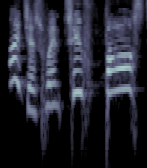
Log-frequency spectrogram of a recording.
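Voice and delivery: high, apologetic sigh; sheepish storybook tiger. A narrator's reading. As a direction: sigh out a small excuse. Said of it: "Tiger sighed".

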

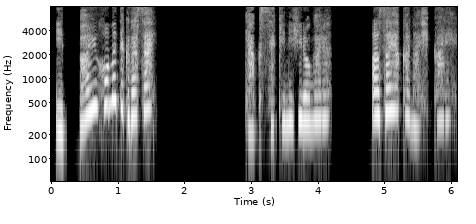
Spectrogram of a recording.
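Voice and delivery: ordinary talk, nothing marked

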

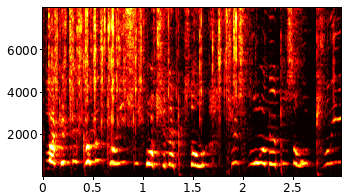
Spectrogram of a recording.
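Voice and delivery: very high, soft squeaky begging; squeaky pleading wife. Acted. Wife begs husband for one episode, squeaky pleading. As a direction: wheedle in a tiny squeaky voice.

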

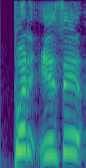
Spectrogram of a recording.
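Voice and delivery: sudden high, loud teasing question; spring the twist on chat; mock dramatic question. Streamer teasing chat with a mock dramatic question.

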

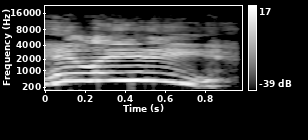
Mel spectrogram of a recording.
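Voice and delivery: high, loud mock holler; calling out. Teacher hailing the photographer on his way out, calling out. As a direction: shout it out to get someone's attention.

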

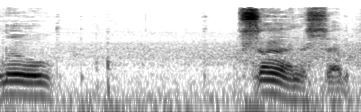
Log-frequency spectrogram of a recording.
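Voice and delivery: usual speaking voice

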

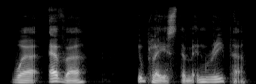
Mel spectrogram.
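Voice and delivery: ordinary talk

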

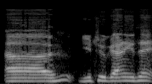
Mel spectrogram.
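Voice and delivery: normal talking voice

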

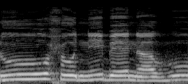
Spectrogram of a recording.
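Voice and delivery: slow recited নুহু নিবে নাহু with noon qutni, single pesh; Quranic recitation demo. Shown as a demonstration. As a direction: chant নুহু নিবে নাহু slowly, joining with a small noon. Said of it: "এরকম ভাবে আমরা পড়বো". (ধীরে তিলাওয়াত করে নুহু নিবে নাহু)

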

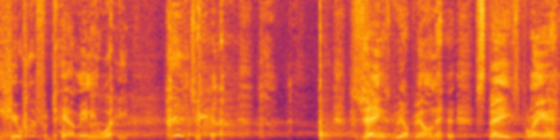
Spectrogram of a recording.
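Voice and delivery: ordinary talk, nothing marked

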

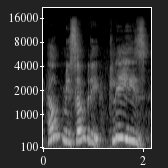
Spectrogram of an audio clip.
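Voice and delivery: high, pleading cry; crying for help. A narrator's reading. Tired Craig stuck inside the bottle, crying for help. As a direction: beg loudly to be rescued. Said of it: "he cried".

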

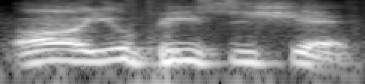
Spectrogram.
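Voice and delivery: loud, high burst of cursing; angry shout. Real, not acted. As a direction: shout it in outrage. Cursing opponent in game fight.

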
